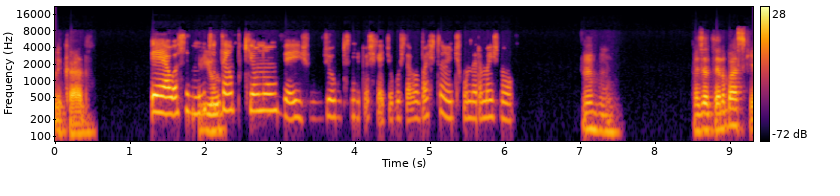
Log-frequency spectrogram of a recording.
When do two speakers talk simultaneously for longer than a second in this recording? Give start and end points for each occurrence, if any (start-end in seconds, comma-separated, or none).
none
